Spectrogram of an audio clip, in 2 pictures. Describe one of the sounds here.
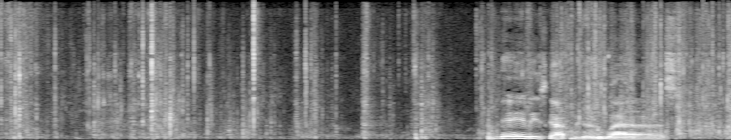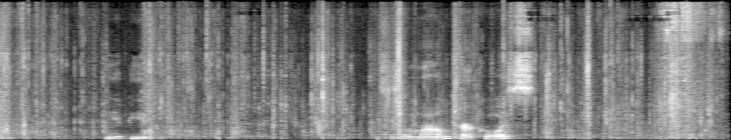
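Plastic crinkles as a woman handles a small bag.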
